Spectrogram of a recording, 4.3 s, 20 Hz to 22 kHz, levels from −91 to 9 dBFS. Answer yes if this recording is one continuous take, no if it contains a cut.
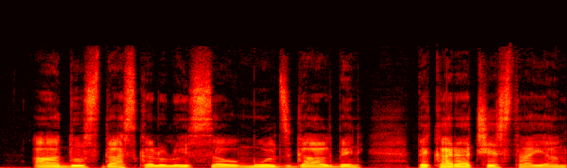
yes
